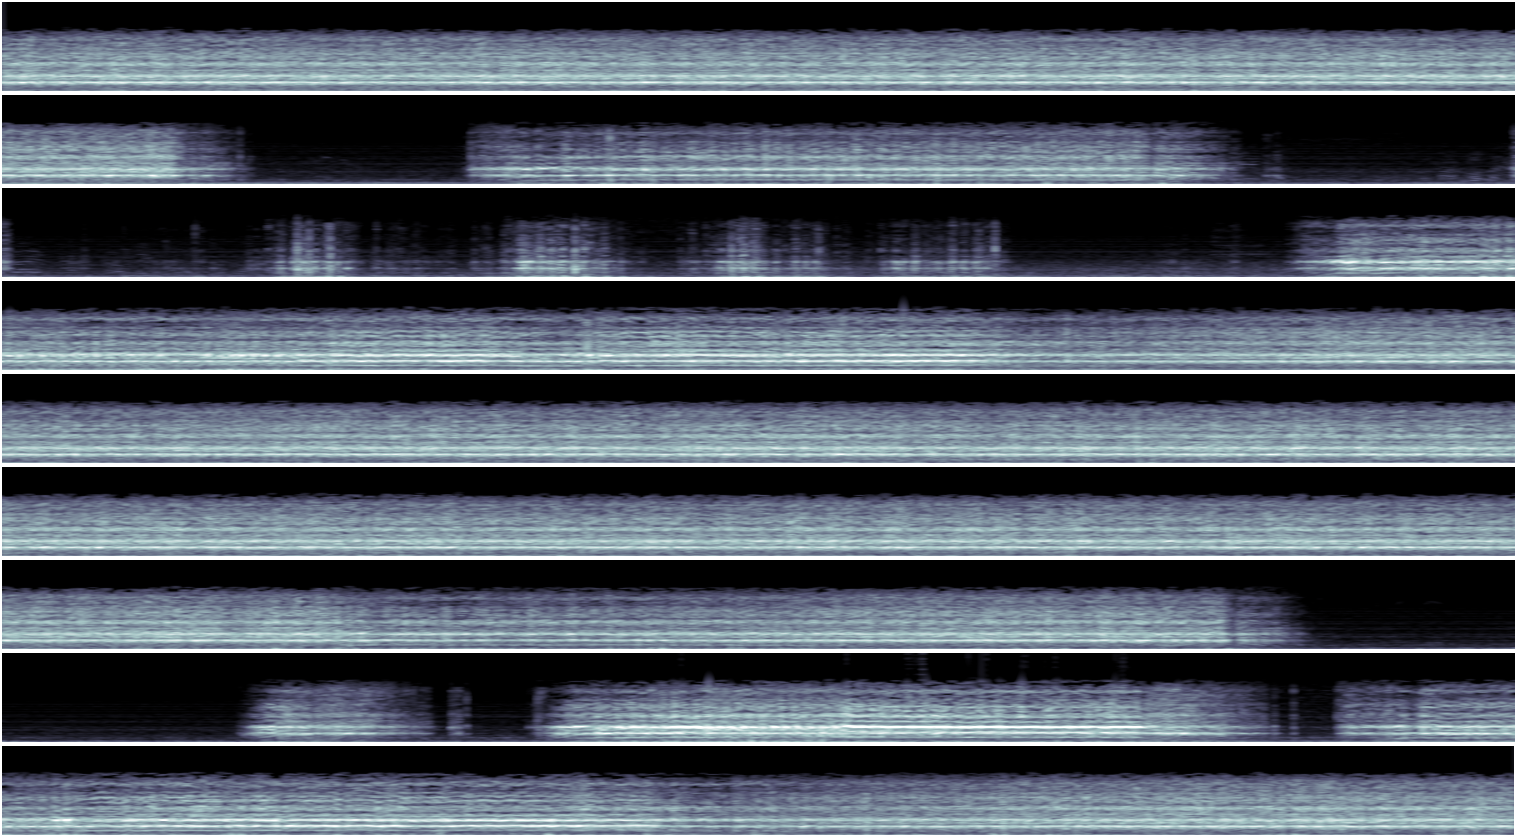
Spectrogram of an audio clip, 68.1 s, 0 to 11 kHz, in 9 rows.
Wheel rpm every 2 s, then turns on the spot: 160, 160, 160, 160, 60, 130, 120, 0, 20, 20, 20, 150, 160, 160, 160, 160, 160, 160, 160, 160, 160, 160, 160, 160, 160, 130, 0, 30, 140, 90, 150, 160, 160, 160.
16-20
